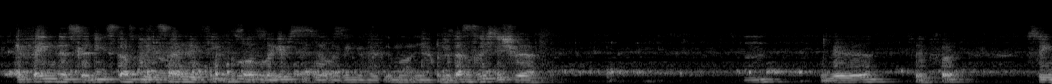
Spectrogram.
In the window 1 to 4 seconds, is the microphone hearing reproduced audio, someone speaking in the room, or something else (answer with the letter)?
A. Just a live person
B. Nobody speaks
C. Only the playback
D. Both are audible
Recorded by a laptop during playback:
D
